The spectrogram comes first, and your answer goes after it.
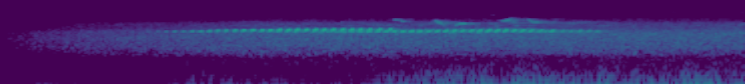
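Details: Wild Kajika frog, the Japanese stream frog, in Japan in July: a rapid pulsed trill near a steady pitch that rises slightly and swells then fades over about three seconds, with faint higher chirps and quiet background hiss.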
